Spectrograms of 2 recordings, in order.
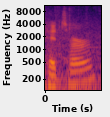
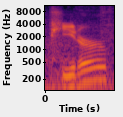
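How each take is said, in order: First: The first vowel is a short 'i' sound. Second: The first vowel is a long 'ee' sound. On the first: This is how the speaker says the name. "I pronounce it like P I T R" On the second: This is how other people say the name. "People say it's pronounced Peter"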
